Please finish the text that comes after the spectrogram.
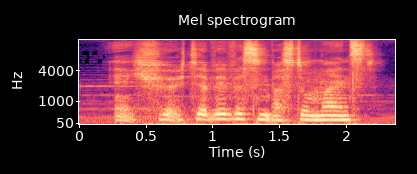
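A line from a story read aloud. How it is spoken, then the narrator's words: Murmur. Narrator (German): murmelte Hotake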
